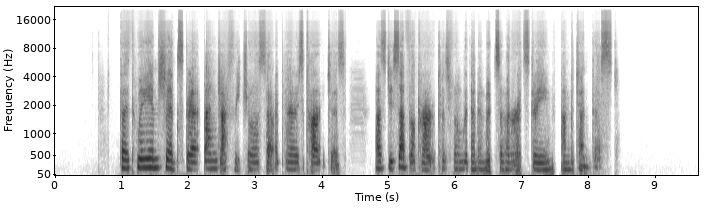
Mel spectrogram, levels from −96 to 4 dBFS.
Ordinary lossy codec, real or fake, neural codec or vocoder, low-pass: Opus, 16 kbps; fake; codec, 44.1 kHz, 0.9 kbps, DAC; 19.8 kHz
